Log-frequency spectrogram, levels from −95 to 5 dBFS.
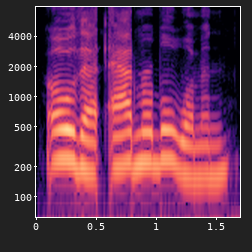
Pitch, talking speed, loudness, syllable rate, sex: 195 Hz, 140 wpm, -16 LUFS, 5.6 syllables/s, female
